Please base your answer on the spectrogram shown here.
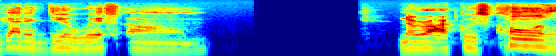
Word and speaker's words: Naraku: mean no i always pronounce this as a name wrong or naraku there we go naraka was just an annoying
